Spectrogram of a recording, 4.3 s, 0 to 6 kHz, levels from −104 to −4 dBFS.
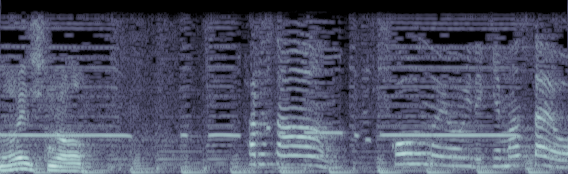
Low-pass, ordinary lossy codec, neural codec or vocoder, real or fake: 5.4 kHz; none; none; real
